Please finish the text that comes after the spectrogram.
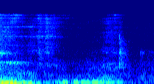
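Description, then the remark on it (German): A mobile phone ringing faintly, its ringtone a soft electronic pattern with short repeated bursts over a low background hum, and no talking. “Jetzt werde ich hier auf dem Handy angerufen, ne?”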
